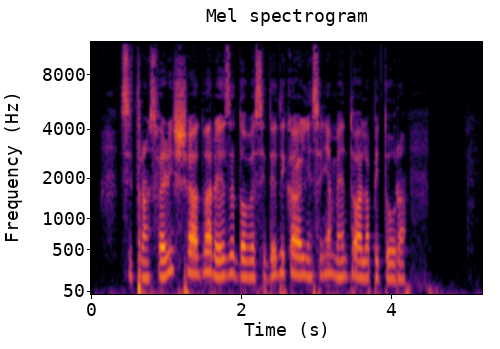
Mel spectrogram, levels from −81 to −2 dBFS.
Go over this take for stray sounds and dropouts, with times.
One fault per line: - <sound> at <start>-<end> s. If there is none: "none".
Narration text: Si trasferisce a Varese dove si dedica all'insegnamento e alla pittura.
none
